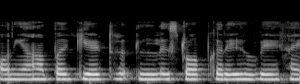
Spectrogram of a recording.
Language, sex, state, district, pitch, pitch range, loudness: Hindi, female, Chandigarh, Chandigarh, 235 Hz, 235-240 Hz, -14 LUFS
